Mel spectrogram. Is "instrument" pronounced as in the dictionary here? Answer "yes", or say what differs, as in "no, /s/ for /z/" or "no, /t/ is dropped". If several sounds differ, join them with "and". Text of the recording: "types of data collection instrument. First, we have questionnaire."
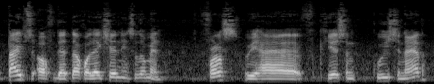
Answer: no, /ɹ/ is dropped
